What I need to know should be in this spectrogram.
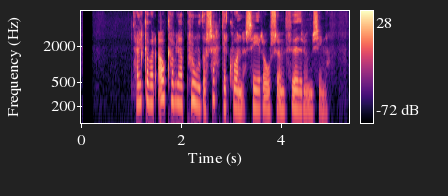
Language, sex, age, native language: Icelandic, female, 40-49, Icelandic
